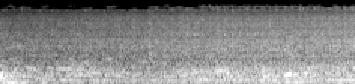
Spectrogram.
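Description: A steady hum with hiss behind it, holding one even pitch.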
